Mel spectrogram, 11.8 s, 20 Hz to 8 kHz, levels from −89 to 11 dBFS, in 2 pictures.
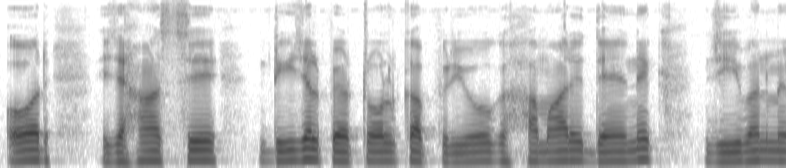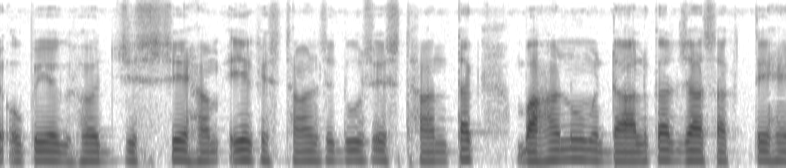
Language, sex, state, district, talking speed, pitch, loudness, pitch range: Hindi, male, Uttar Pradesh, Jalaun, 135 wpm, 120 Hz, -28 LUFS, 115-125 Hz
